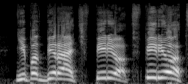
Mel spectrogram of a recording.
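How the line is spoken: Shouting. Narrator (Russian): закричали адъютанты

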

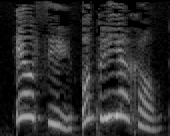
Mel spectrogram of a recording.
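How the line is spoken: Shouted. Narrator (Russian): Вальтер крикнул

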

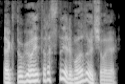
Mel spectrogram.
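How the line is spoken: Policeman chuckling. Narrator (Russian): хохотнул милиционер

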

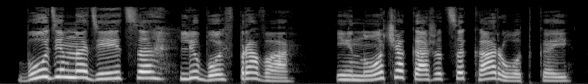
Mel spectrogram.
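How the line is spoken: Sighing. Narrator (Russian): вздохнула Зои

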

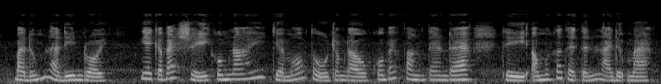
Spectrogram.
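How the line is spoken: Self-mocking, smiling. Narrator (Vietnamese): Phó Tĩnh Đình mỉm cười tự chế giễu

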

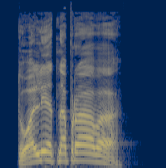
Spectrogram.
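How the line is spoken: Shouted after someone. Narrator (Russian): крикнул ему вдогонку психонарколог

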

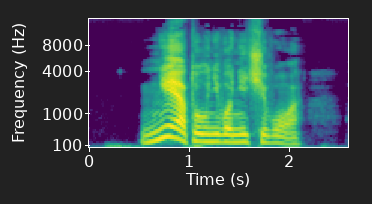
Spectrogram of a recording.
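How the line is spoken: Barking. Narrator (Russian): рявкнул один из преступников

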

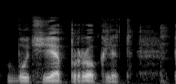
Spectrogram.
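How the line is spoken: Mutter. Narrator (Russian): пробормотал Коридон

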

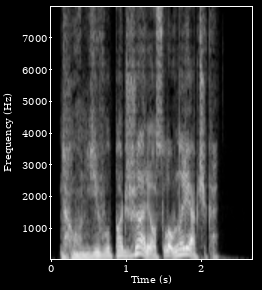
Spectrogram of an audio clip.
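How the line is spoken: Exclaimed. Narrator (Russian): воскликнула Лия

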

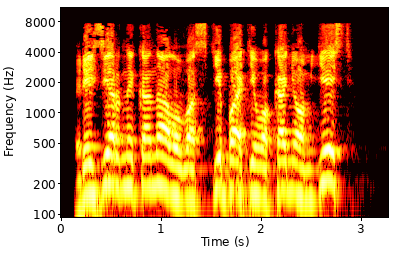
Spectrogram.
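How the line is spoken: Loud question. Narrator (Russian): громко спросил Епифанов

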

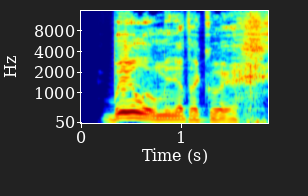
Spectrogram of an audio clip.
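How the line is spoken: Chuckling. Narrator (Russian): Руслан, хохотнув

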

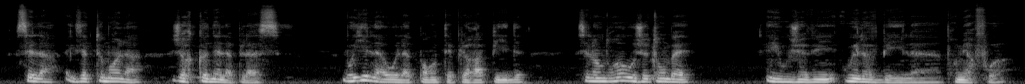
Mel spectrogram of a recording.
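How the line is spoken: Fairly calm tone. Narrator (French): elle dit, d'un ton assez calme

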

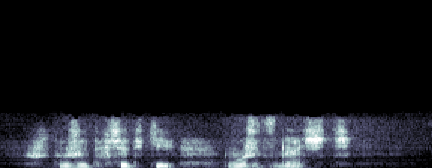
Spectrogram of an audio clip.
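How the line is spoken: Mutter. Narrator (Russian): пробормотал Тревельян

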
